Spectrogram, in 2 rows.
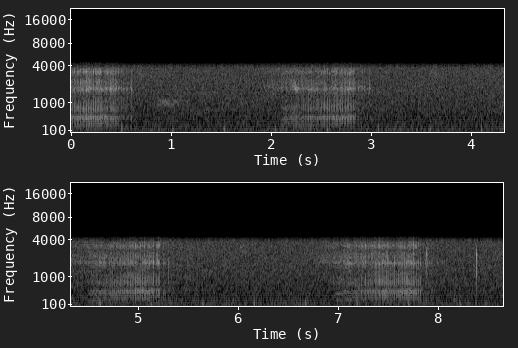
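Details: Snoring during sleep: four rough, rattling breath sounds about every 2.3 seconds, roughly 26 a minute, against a quiet room background.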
